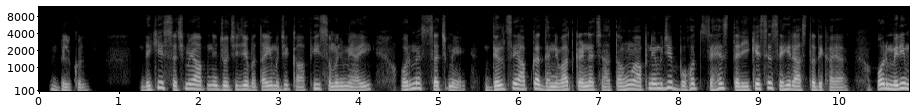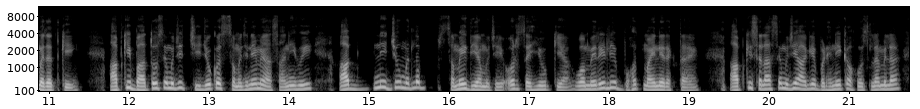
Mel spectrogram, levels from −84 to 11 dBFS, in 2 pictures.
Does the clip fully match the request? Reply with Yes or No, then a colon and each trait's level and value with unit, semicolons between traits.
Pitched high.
No: medium, 150 Hz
